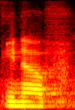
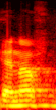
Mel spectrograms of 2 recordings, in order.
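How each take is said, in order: First: The first vowel sounds like 'i' in 'bit'. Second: The first vowel sounds like 'e' in 'bed'. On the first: The speaker calls it right. "ইনাফ হয়" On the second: The speaker calls it wrong. "অনেকে এনাফ বলেন, ভুল উচ্চারণ"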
